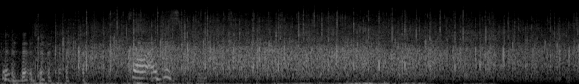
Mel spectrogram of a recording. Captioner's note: audience clapping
